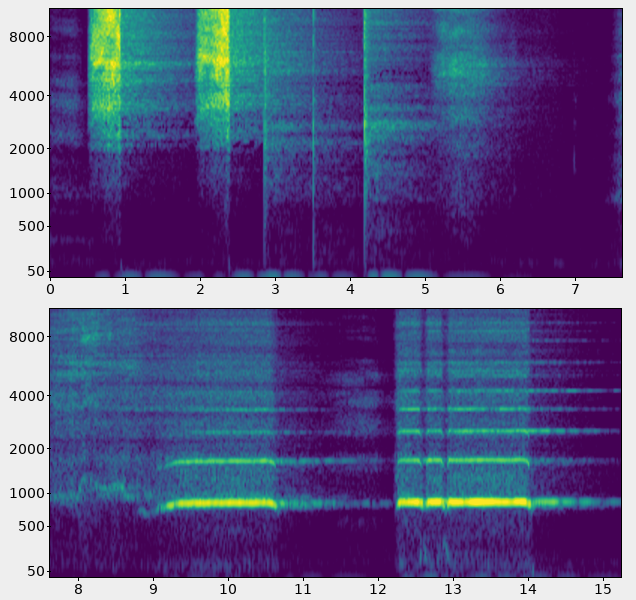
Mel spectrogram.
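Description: A passenger train sets off with a few sharp bursts of loud steam hiss and some clicks, then two long, steady whistle blasts separated by a short pause; no voices.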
